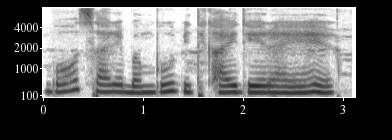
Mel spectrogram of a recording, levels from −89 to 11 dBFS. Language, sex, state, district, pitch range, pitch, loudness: Hindi, female, Arunachal Pradesh, Papum Pare, 215-235 Hz, 225 Hz, -14 LUFS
